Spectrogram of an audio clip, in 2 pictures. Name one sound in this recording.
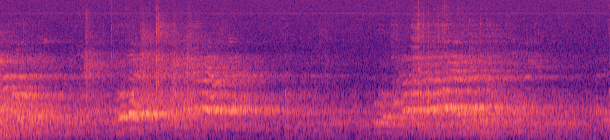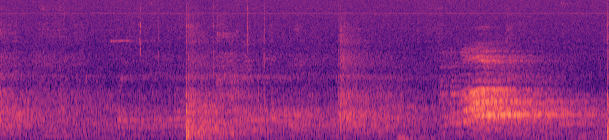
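Young people shout and call out across a large echoing hall.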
